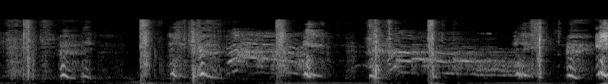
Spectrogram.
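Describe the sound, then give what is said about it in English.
A shovel digs into dirt in quick, repeated strokes, each a sharp scraping crunch, fairly loud, with excited vocal sounds and effortful noises running between them. “And you gotta dig fast, like this.”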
